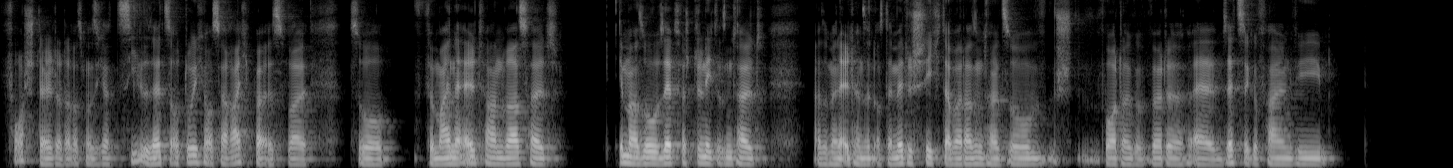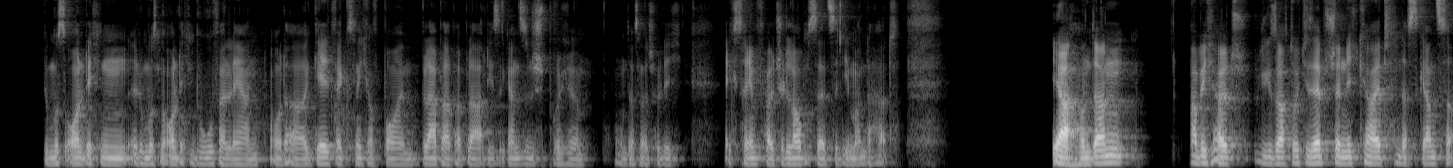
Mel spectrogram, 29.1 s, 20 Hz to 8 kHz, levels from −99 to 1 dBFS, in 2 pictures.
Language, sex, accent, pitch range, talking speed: German, male, German, 100-115 Hz, 185 wpm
